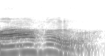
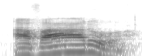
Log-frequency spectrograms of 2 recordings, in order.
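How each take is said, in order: First: The stress is on the first syllable. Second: The stress is on the second syllable. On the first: The speaker calls it wrong. "e não ávaro" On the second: The speaker calls it right. "Ele é avaro"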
